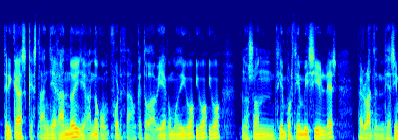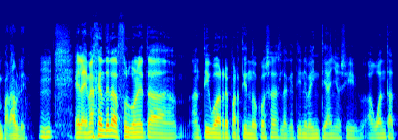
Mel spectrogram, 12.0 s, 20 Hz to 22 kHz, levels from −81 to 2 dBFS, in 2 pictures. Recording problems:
audio stuttering; at 3 s

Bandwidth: 15 kHz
